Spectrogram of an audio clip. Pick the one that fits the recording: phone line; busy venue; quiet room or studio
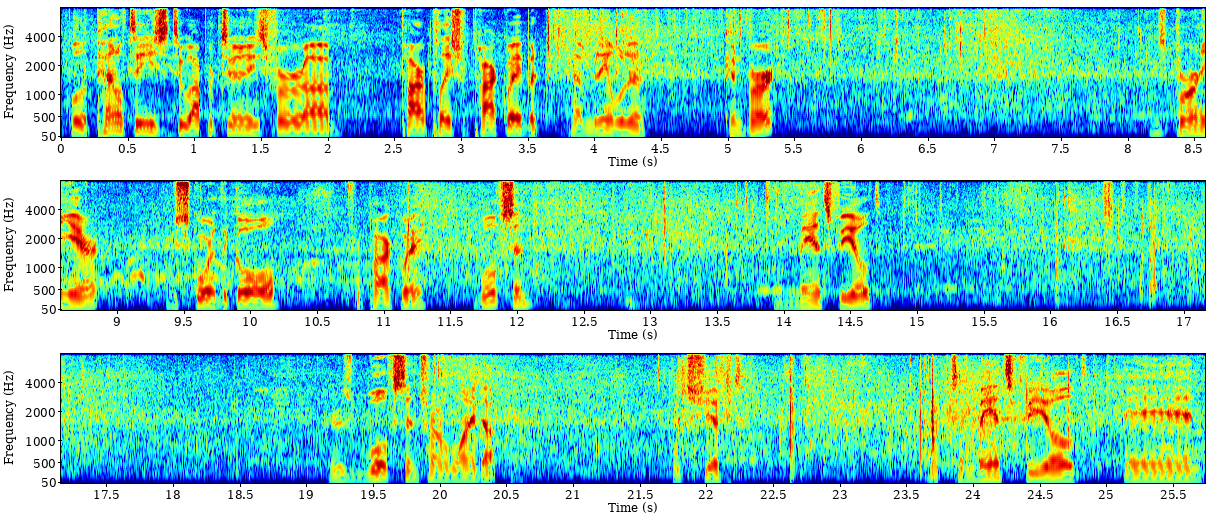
busy venue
